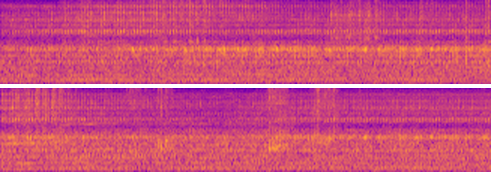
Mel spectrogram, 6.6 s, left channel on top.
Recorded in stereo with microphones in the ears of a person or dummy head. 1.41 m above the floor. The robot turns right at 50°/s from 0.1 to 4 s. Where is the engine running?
35° right, 6 m; by 6.6 s 160° left, 6 m.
